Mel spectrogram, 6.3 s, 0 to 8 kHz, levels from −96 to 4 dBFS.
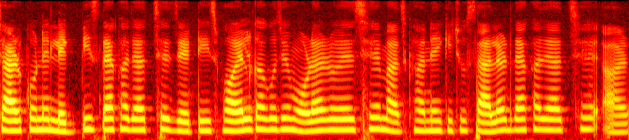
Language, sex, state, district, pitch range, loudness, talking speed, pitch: Bengali, female, West Bengal, Paschim Medinipur, 210-235 Hz, -19 LUFS, 150 wpm, 225 Hz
